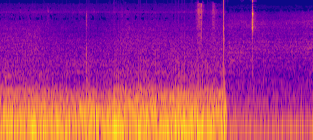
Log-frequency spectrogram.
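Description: Car driving, heard from inside the cabin: a loud, low rumble of engine and road noise that drops sharply about four and a half seconds in, with a couple of faint clicks.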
